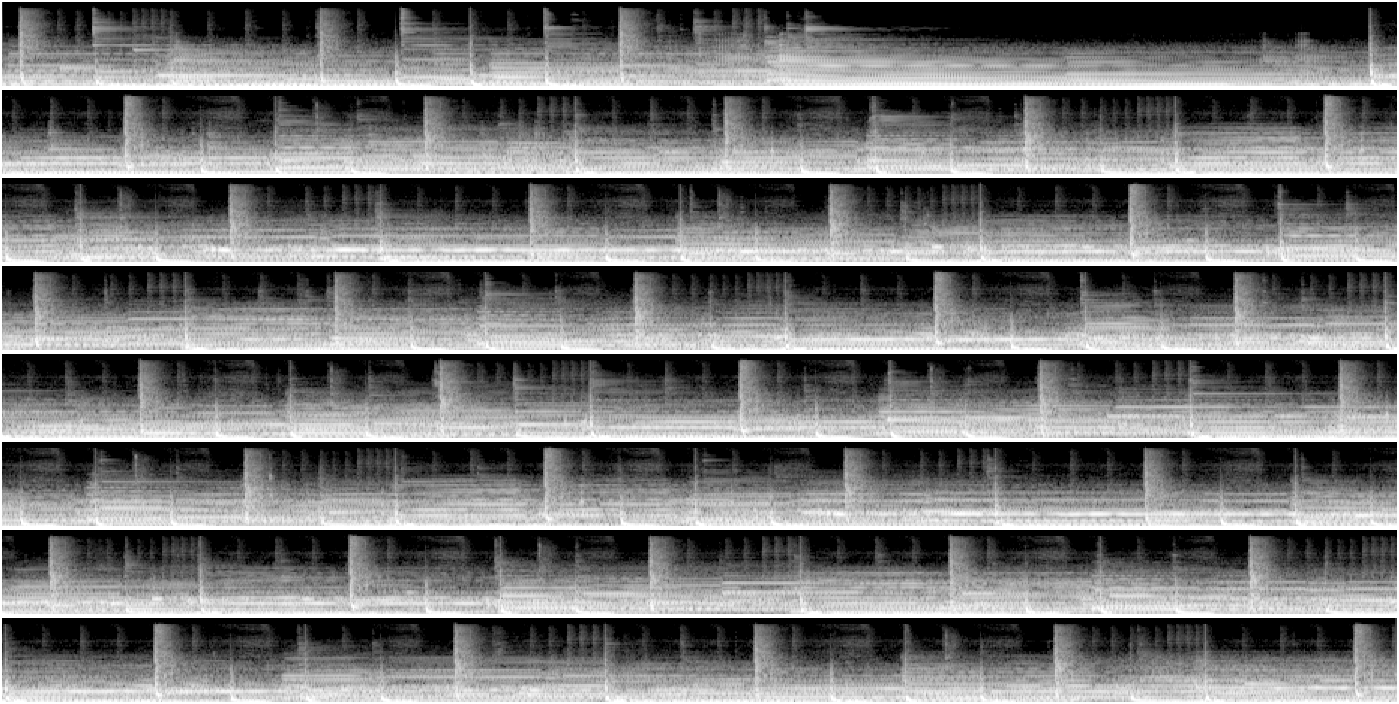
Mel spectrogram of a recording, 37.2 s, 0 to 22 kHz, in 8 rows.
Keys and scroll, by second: 1.0-2.1 typing, 8.8-10.8 typing, 11.0 Return, 14.1-15.1 typing, 17.8 2, 18.0 Return, 32.1 shift+space, 34.5 space, 36.6 F10.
